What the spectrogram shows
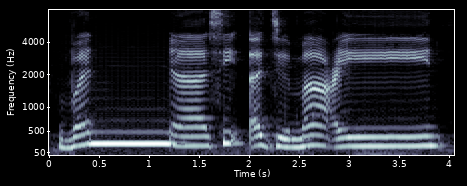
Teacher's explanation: نون کا غنہ ادا کرنا ہے، نون پہ شد ہے، جیم پہ کلکلا کرنا ہے، کیونکہ جیم حروف کلکلا میں سے ہے اور جیم کے اوپر جزم ہے، اسی وجہ سے اجمعین کے بجائے ہم اس کو پڑھیں گے اج، ٹھیک ہے، اجمعین۔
